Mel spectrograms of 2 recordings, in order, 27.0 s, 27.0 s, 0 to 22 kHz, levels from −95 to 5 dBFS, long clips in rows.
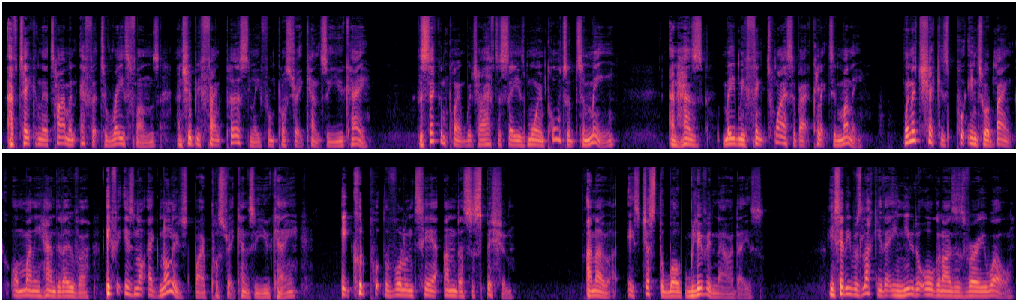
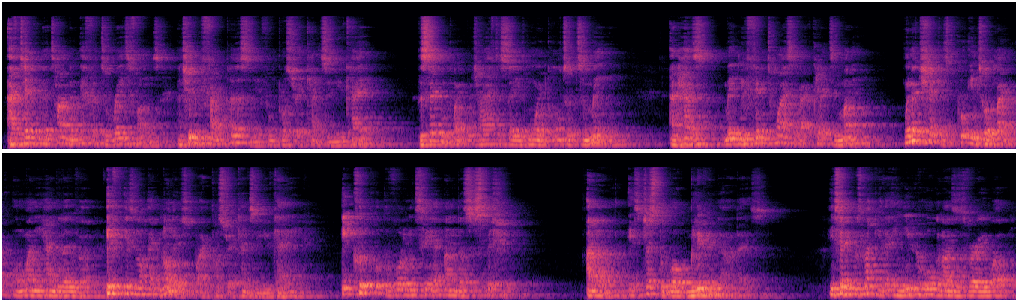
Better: first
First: none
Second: off-mic speech; somewhat distant // room echo; noticeable; dies away in 1 s

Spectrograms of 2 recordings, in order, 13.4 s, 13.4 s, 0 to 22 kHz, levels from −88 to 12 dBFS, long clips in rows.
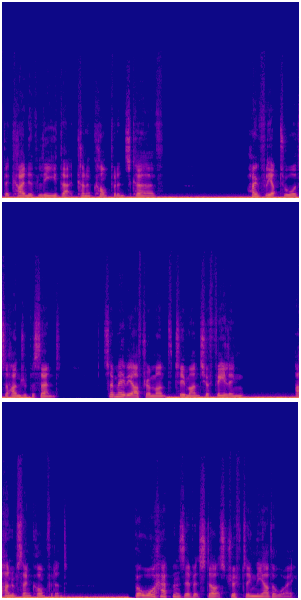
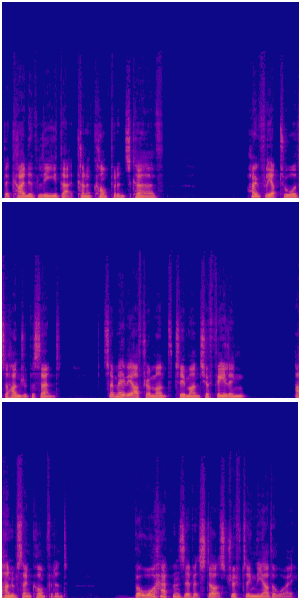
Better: second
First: low rumble; noticeable; until 5 s and from 7 to 11 s; 15 dB below the speech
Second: none

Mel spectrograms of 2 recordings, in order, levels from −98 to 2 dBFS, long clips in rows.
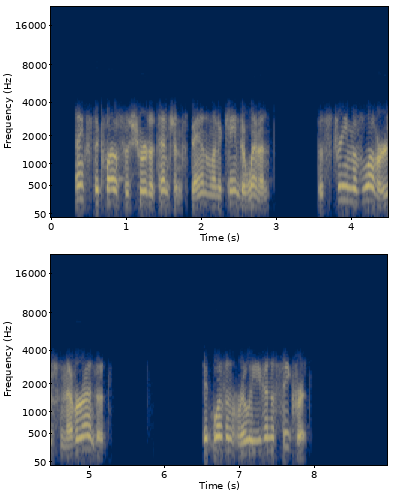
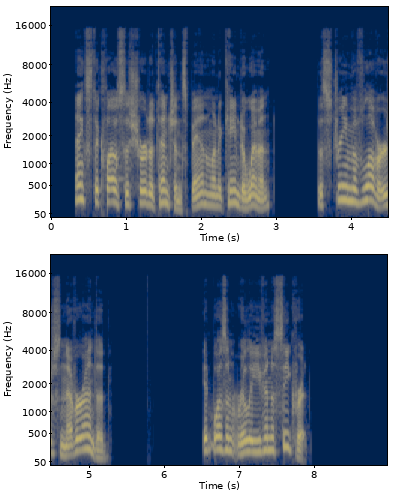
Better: second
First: phone-call audio; nothing above 3 kHz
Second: none

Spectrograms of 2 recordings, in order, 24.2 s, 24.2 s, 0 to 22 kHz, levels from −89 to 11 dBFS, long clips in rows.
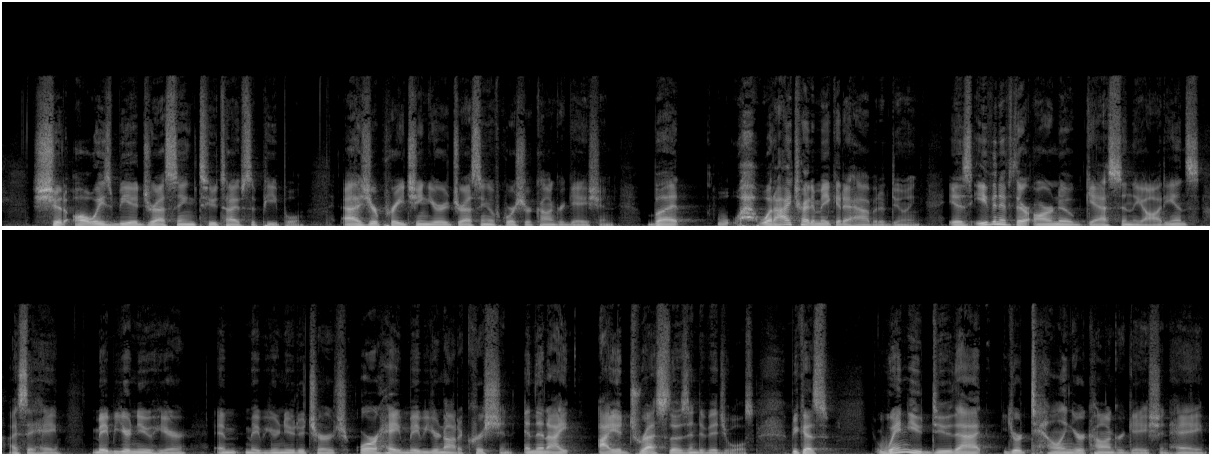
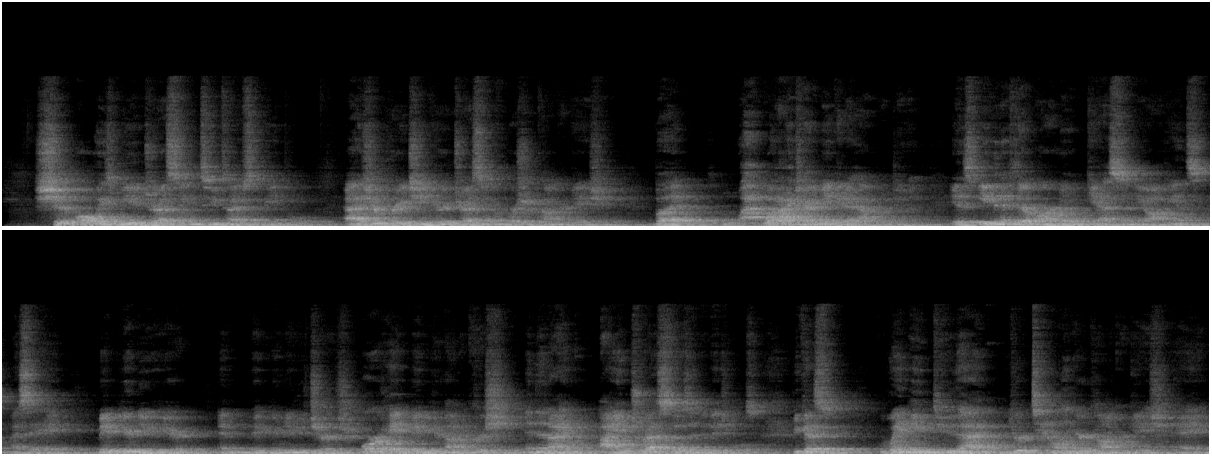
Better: first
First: none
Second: off-mic speech; far // room echo; strong; dies away in 1.6 s

